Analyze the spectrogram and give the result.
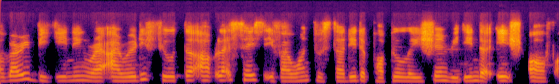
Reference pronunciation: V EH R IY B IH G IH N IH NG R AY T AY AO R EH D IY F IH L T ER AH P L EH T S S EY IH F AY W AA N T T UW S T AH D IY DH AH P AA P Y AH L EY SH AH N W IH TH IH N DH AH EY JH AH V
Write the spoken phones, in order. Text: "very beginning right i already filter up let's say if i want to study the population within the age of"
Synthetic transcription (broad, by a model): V EH R IY B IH G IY N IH NG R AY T AY R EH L IY F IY L T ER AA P L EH T S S IH F AY W AA N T T UW S T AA D IY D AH P AA P Y AH L EY SH AH N W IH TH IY N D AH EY CH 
